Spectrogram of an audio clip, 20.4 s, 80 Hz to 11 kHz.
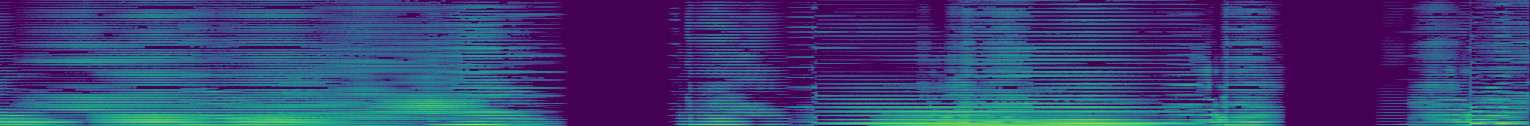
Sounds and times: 4 voice chords 11.4 - 16.1

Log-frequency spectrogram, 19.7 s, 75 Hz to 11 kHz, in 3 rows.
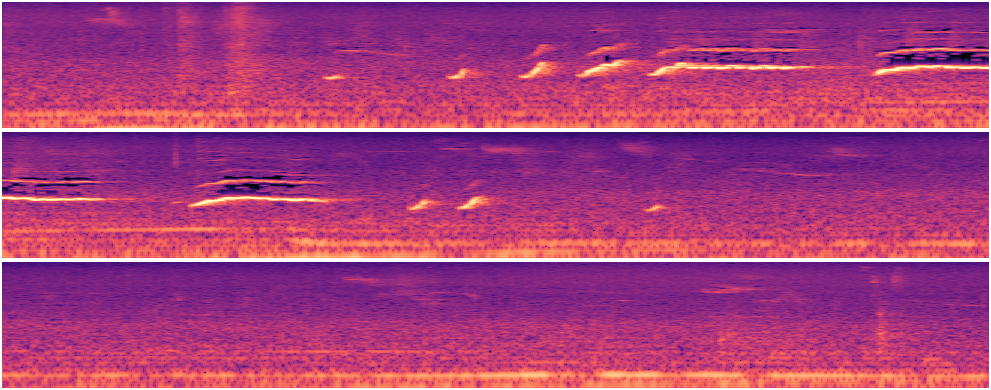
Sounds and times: birds in the background 0.0 - 19.7
traffic 0.0 - 19.7
wind 0.0 - 19.7
single Lar Gibbon calling 2.1 - 9.9

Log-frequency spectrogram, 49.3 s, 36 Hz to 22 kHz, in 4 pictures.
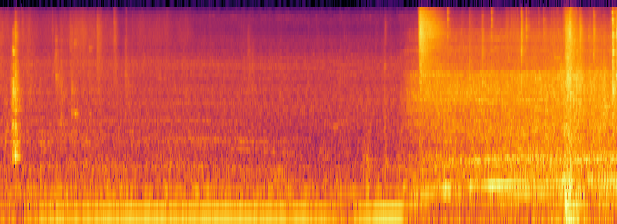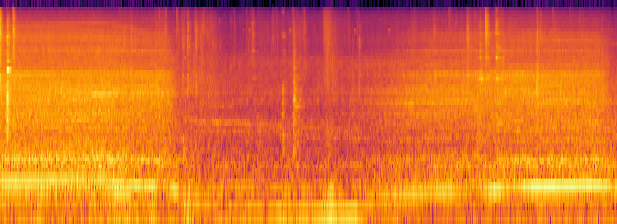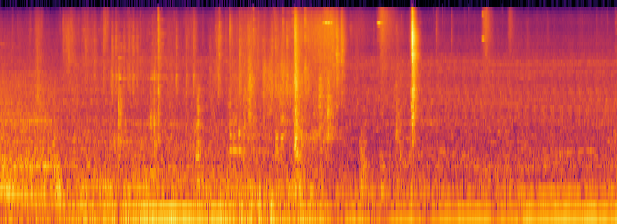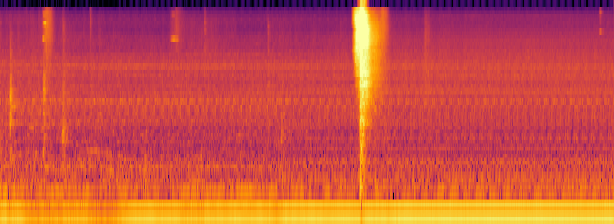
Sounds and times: school bus truck int start 8.2 - 29.1
stop air release 44.1 - 44.8

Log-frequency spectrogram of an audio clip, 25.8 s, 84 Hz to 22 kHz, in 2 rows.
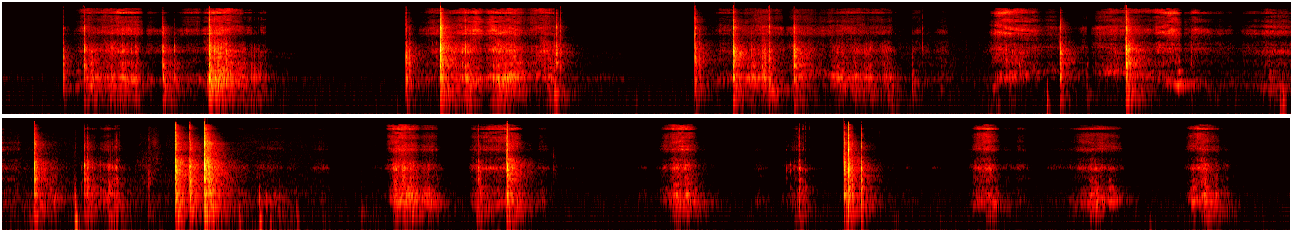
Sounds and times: Aluminum walker sliding on tile 0.6 - 2.6
Aluminum walker sliding on tile 4.0 - 5.7
Aluminum walker sliding on tile 7.0 - 16.1

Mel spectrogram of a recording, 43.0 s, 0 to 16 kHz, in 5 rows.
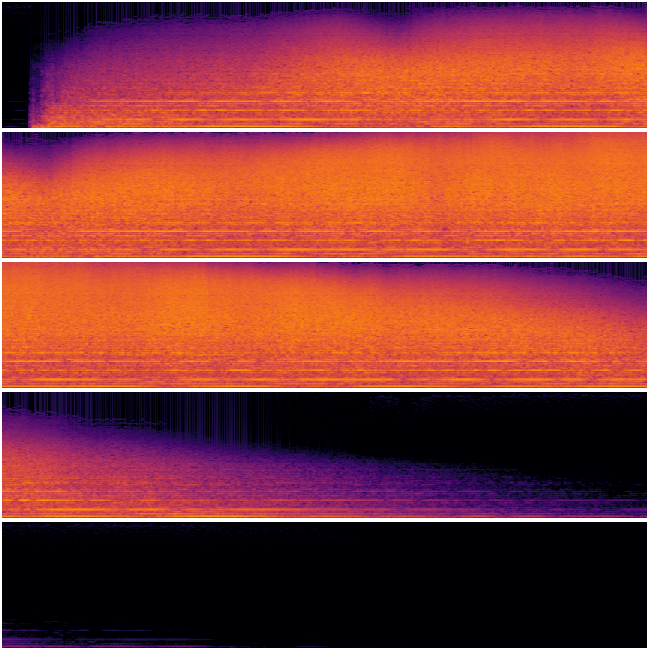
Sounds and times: Heavily distorted monster drone 0.5 - 31.3

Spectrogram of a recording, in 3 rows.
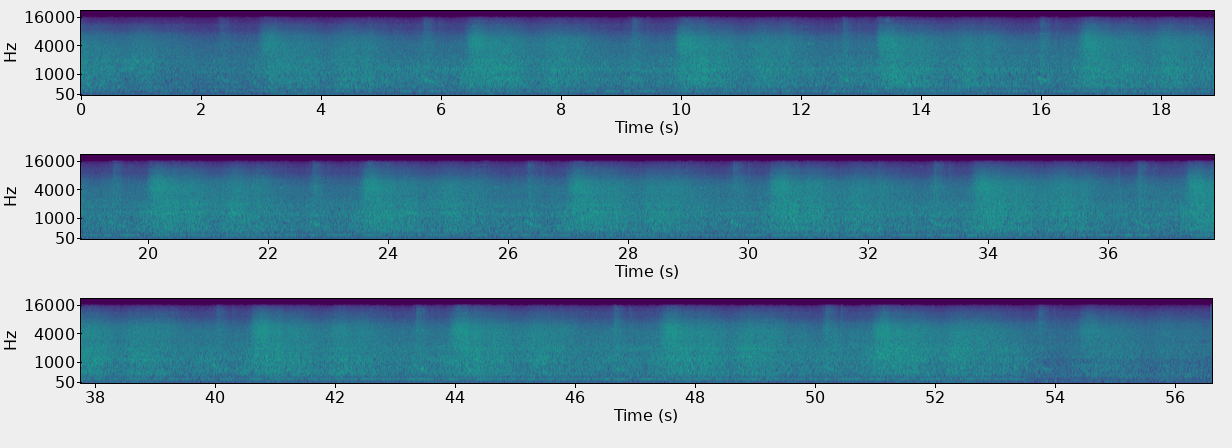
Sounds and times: construction side train track bed 0.0 - 56.6

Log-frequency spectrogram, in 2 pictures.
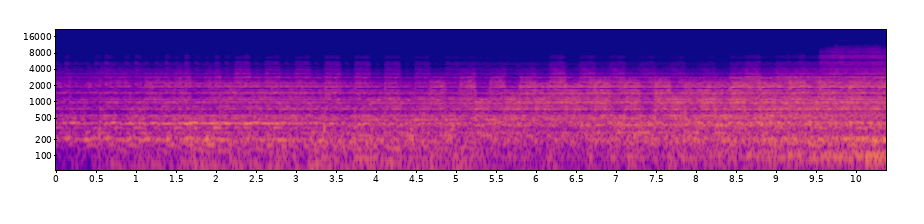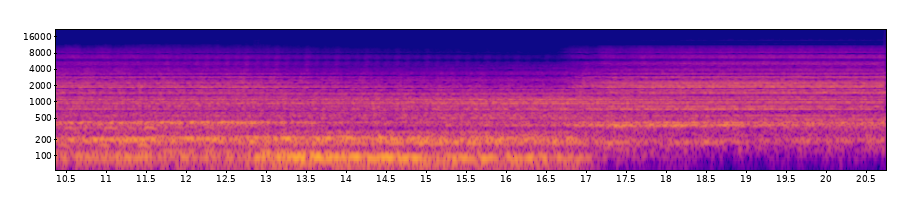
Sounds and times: Drone 9.6 - 20.7

